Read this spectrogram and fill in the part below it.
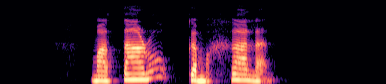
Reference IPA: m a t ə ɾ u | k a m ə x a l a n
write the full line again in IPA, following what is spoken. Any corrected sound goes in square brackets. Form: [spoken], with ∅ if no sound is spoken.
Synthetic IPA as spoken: m a t [a] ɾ u | k [ə] m ə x a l a n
